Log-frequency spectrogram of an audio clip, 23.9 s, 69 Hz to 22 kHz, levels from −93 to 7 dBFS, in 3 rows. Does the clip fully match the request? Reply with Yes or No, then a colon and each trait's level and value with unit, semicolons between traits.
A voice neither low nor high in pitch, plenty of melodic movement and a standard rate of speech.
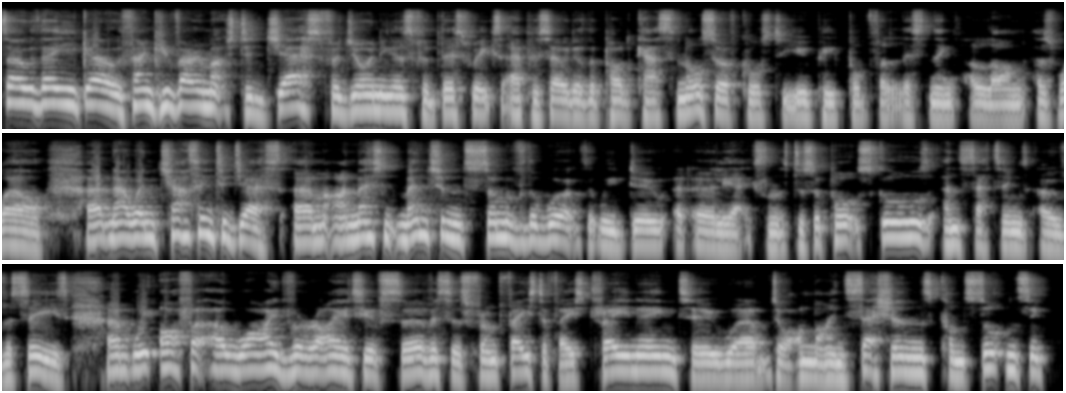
Yes: medium, 155 Hz; wide, 5.9 semitones; average, 190 wpm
